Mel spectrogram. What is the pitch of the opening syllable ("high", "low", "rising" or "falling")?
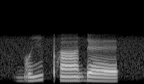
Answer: rising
